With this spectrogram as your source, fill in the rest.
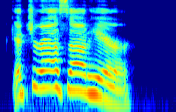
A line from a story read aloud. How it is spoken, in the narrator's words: shout over her shoulder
